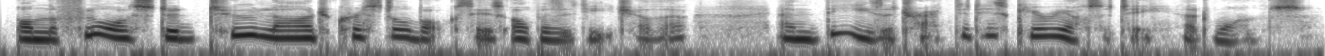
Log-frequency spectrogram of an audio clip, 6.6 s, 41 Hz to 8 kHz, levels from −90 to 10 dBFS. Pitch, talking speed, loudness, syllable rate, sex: 230 Hz, 165 wpm, -18 LUFS, 5.2 syllables/s, female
